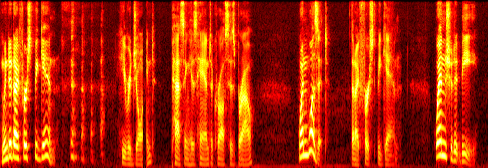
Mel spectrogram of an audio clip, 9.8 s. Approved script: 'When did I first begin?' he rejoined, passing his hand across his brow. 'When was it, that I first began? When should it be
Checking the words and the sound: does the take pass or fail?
fail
